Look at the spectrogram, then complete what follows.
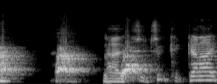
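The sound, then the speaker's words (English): A pet dog barks during a conversation: a few loud barks that break in among the voices. “That's my dog, I'm afraid.”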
